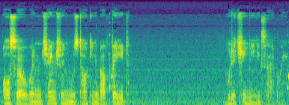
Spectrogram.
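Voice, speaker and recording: A man's voice: on the low side, unhurried, bright, forceful tone, slight background noise. A man hosting a game playthrough with casual, reactive commentary. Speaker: gaming video host.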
